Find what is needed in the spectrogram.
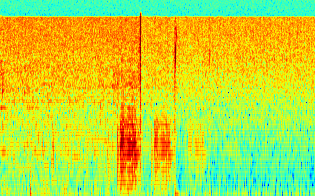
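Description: Faint outdoor background with a brief distant voice about a second in, framed by two sharp clicks.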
